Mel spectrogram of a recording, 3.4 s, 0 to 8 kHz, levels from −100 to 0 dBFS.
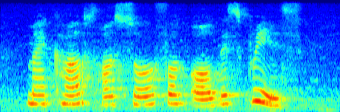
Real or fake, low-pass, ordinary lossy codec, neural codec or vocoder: fake; 7.2 kHz; none; codec, 24 kHz, 0.9 kbps, WavTokenizer, medium speech release version 1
